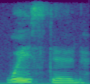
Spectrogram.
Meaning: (adjective) 1. Not profitably used 2. Ravaged or deteriorated 3. Emaciated and haggard 4. Exhausted 5. Very drunk or stoned 6. Low weight-for-height (for a person)
- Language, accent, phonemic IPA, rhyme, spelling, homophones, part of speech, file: English, US, /ˈweɪstɪd/, -eɪstɪd, wasted, waisted, adjective / verb, En-us-wasted.ogg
